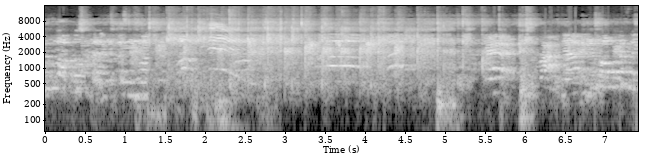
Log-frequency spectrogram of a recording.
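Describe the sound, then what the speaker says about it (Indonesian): Students and teachers applaud at a school project event, with dense, continuous clapping from a crowd throughout. Scattered voices and thumps mix into the clapping. "kita berikan dulu aplaus kepada kita semua"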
